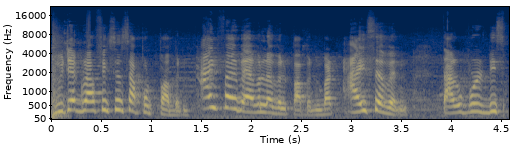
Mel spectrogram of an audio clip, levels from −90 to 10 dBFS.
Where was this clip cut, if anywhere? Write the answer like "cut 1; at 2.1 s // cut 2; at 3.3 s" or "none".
cut 1; at 1.4 s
